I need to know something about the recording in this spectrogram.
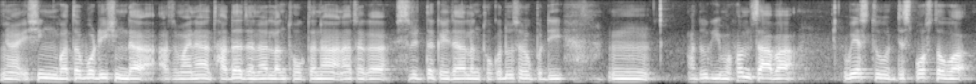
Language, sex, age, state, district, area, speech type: Manipuri, male, 18-30, Manipur, Imphal West, urban, spontaneous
